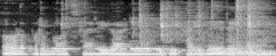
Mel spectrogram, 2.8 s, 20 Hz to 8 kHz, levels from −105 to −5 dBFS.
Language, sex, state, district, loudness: Hindi, male, Haryana, Charkhi Dadri, -15 LUFS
